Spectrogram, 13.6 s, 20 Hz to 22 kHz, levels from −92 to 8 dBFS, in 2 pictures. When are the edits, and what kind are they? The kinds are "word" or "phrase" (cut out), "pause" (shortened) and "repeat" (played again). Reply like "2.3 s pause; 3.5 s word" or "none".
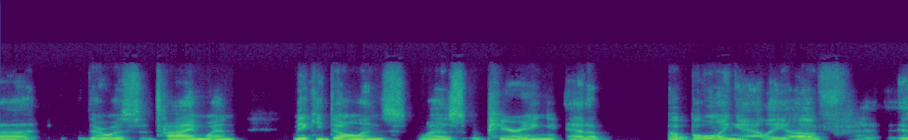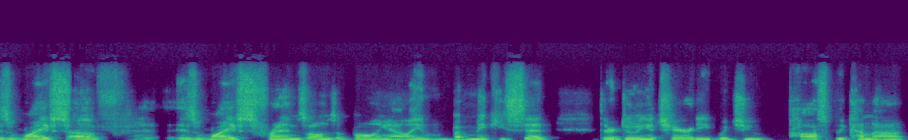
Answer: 7.3 s repeat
